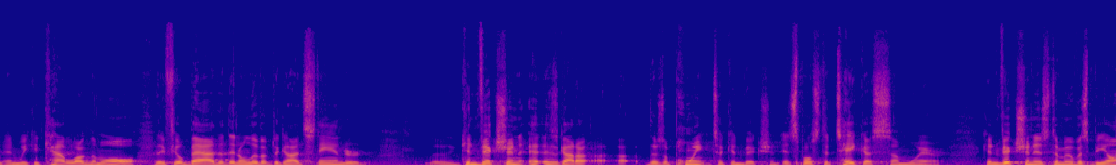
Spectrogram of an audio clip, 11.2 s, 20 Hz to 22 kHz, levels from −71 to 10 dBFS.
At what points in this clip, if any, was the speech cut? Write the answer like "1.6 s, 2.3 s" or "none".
1.5 s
